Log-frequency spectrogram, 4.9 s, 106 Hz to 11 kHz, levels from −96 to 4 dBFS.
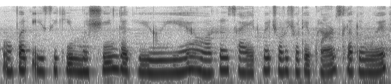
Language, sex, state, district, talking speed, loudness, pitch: Hindi, female, Haryana, Jhajjar, 195 wpm, -17 LUFS, 205 Hz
